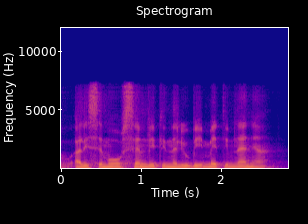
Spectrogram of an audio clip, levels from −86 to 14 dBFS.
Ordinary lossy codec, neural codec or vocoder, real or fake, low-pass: MP3, 64 kbps; codec, 16 kHz, about 1 kbps, DyCAST, with the encoder's durations; fake; 7.2 kHz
